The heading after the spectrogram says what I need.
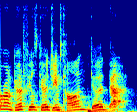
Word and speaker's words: Caan: James Caan. Caan. The Wrath of Khan.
